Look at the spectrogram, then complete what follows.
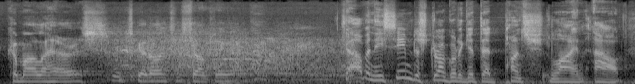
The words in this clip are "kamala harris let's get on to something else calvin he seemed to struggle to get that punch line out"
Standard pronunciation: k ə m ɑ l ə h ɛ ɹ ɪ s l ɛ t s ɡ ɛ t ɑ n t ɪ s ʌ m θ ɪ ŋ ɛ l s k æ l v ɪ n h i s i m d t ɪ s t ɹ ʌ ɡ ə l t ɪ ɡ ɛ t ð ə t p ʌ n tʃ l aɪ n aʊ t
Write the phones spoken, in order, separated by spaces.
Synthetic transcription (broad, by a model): k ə m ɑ l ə h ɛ ɹ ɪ s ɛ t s ɡ ɛ t n t ɪ s ʌ m θ ɪ ŋ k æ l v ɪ n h i s i m t ɪ s t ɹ ʌ ɡ l t ɪ ɡ ɛ t ð ə t p ʌ n tʃ l aɪ n aʊ t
